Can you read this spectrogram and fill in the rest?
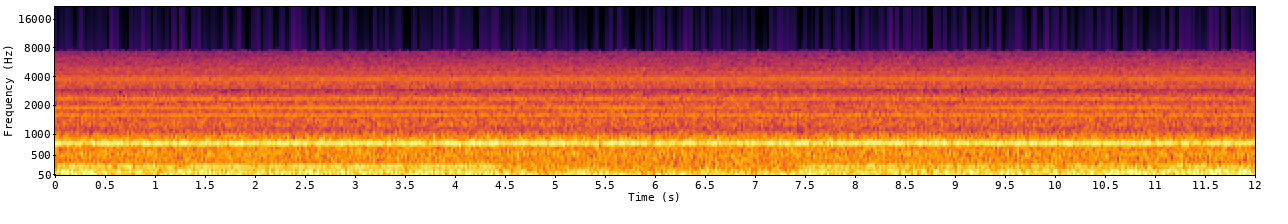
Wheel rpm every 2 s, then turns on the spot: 0, 0, 0, 0, 0, 0.
none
